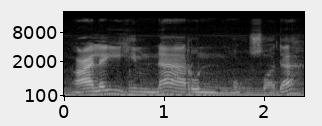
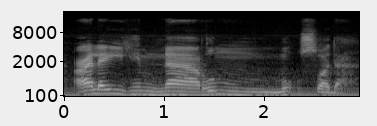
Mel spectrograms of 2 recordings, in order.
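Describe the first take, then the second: First: The n is pronounced clearly before the m. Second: The n merges into a long nasal m. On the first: The speaker calls it wrong. "bukan kita baca" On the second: The speaker calls it right. "langsung memasukkan ke huruf mim dengan dengung dua harakat"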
